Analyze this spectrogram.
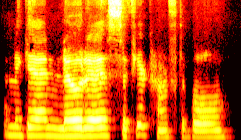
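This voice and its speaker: A woman guides a meditation, her voice on the low side with fairly even intonation. She speaks gently and soothingly, unhurried, leaving long pauses between phrases.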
